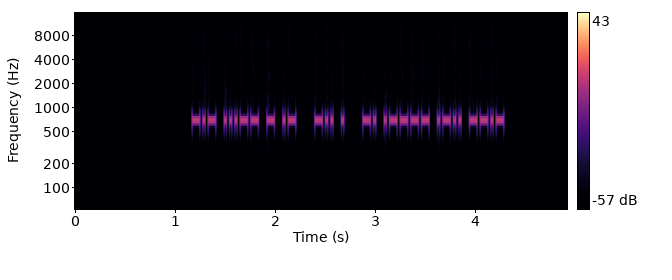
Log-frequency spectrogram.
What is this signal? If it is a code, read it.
Morse code, heard as a keyed tone, about 41 wpm, 700 Hz. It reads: K3TA DE N1LQ
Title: USA Callsign DE Callsign - 4 Characters - 45wpm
